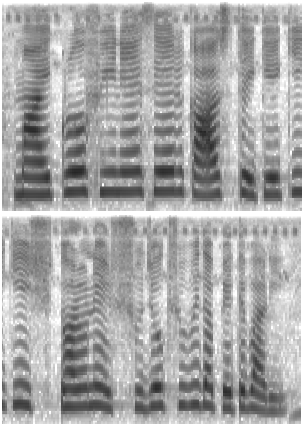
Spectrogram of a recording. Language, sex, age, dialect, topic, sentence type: Bengali, female, 18-24, Standard Colloquial, banking, question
